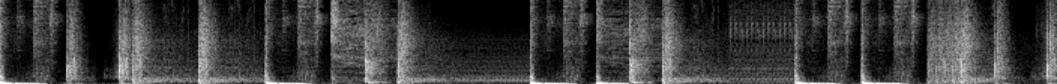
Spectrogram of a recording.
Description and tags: Kick ass Drum Loop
